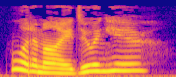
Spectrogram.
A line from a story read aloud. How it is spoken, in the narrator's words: Octavia sighed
